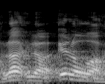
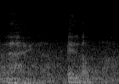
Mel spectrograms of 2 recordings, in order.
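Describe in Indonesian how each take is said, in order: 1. Kalimatnya diucapkan dengan keras dan kuat. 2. Kalimatnya diucapkan dengan pelan dan lembut. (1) "Jadi kuat" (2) "pelan-pelan dikirnya"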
